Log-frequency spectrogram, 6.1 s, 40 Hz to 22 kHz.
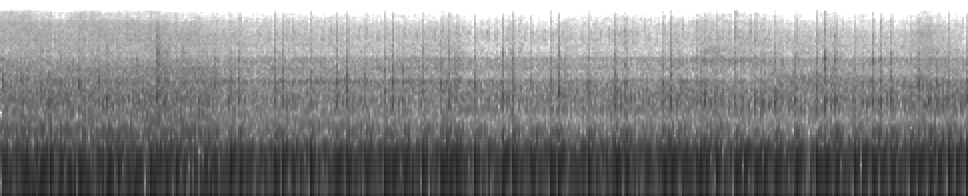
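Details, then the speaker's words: Harley Iron 883 with Vance & Hines Fuelpak FP3 running AutoTune on a different base map, new external breather fitted: loping, uneven V-twin idle with popping and clatter, close to stalling; earlier starts died; cause not confirmed. "It is idling differently. It's got more of like a kind of a stall to it."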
